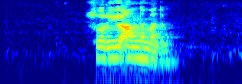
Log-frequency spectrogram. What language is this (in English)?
Turkish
